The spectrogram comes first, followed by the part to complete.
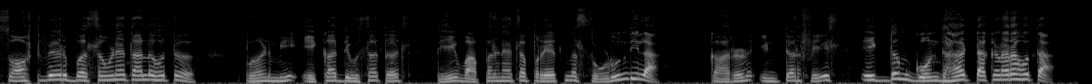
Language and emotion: Marathi, disgusted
